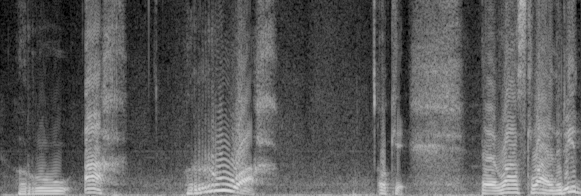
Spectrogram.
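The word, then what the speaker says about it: רוּחַ: And instead of saying rucha, which is incorrect, you have to say ruach.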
